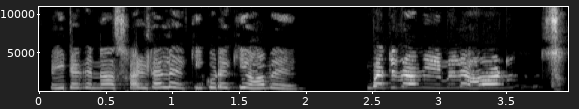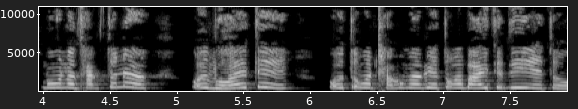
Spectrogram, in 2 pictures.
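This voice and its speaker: A woman voicing a hot-tempered, foul-mouthed wife who is running for election in a comedy cartoon, with a scolding, threatening manner. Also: extremely high pitch. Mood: fretful, complaining. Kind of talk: amateur comedy cartoon dialogue.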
